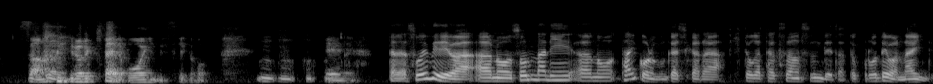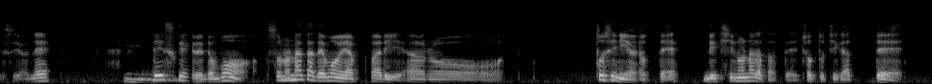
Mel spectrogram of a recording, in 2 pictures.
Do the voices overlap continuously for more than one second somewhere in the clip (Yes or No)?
No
